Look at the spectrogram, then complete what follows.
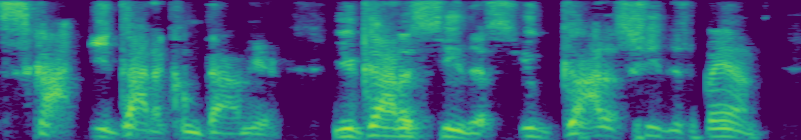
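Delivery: animated voice, swooping and climbing as it goes. Retelling calling a bandmate to come see a band: retelling a scream. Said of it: "I screamed at Scott".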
